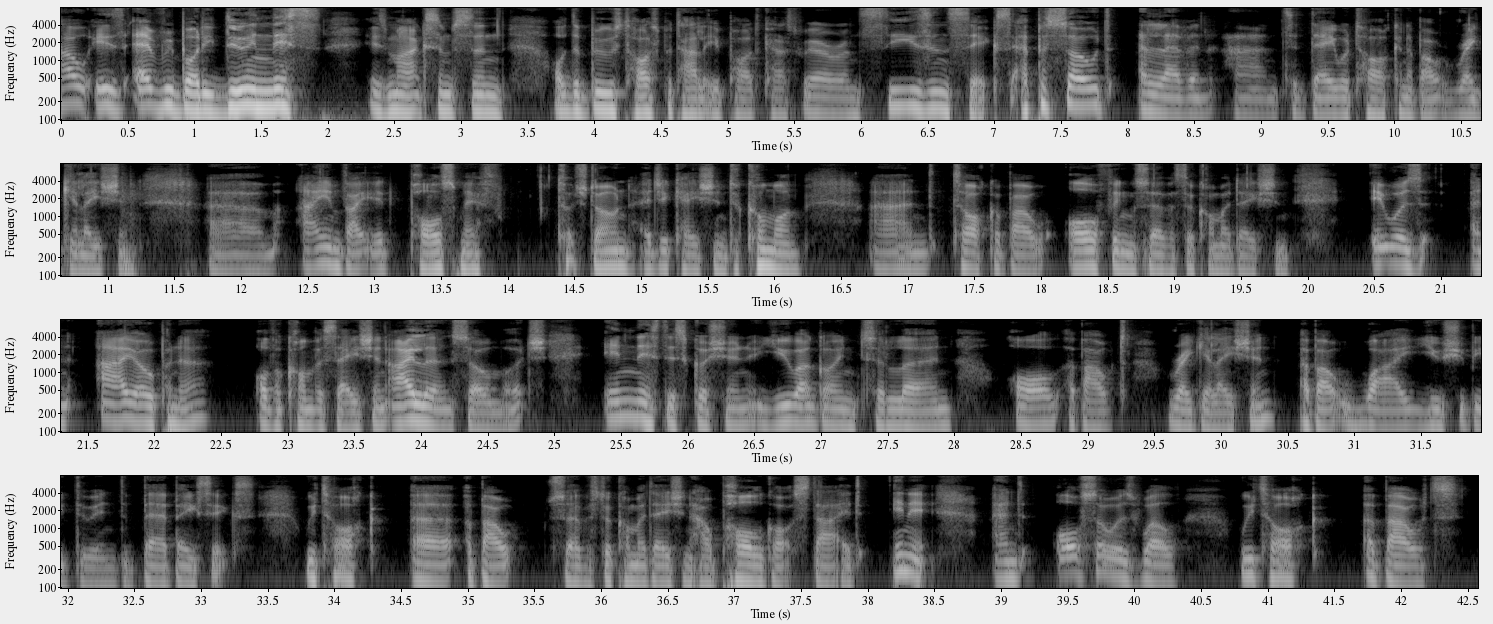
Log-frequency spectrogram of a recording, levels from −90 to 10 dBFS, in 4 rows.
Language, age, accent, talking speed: English, 30-49, British, 130 wpm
